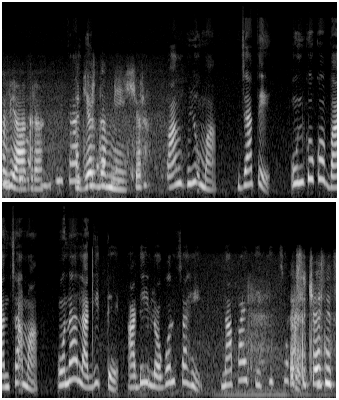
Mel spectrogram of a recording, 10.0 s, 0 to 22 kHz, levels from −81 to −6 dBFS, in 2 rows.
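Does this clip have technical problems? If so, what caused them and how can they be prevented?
Yes. The speech is suppressed in double talk at 0.0–0.92 s, 1.48–2.03 s, 2.45–2.51 s and 6.62 s to the end, dropping by about 10 to 30 dB. The likely cause is an echo canceller turning everything down while both sides spoke. A full-duplex canceller with gentler suppression would prevent it.

Echo leak appears at 0.05–0.4 s and 0.83–2.46 s as a faint delayed copy lagging 249 ms, about 25 to 30 dB down. It likely comes from residual loudspeaker pickup, and the fixed lag distinguishes it from room reverberation. A headset, or better-tuned echo cancellation, would prevent it.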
